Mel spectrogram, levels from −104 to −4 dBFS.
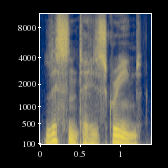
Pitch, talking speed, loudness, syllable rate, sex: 100 Hz, 170 wpm, -18 LUFS, 4.2 syllables/s, male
